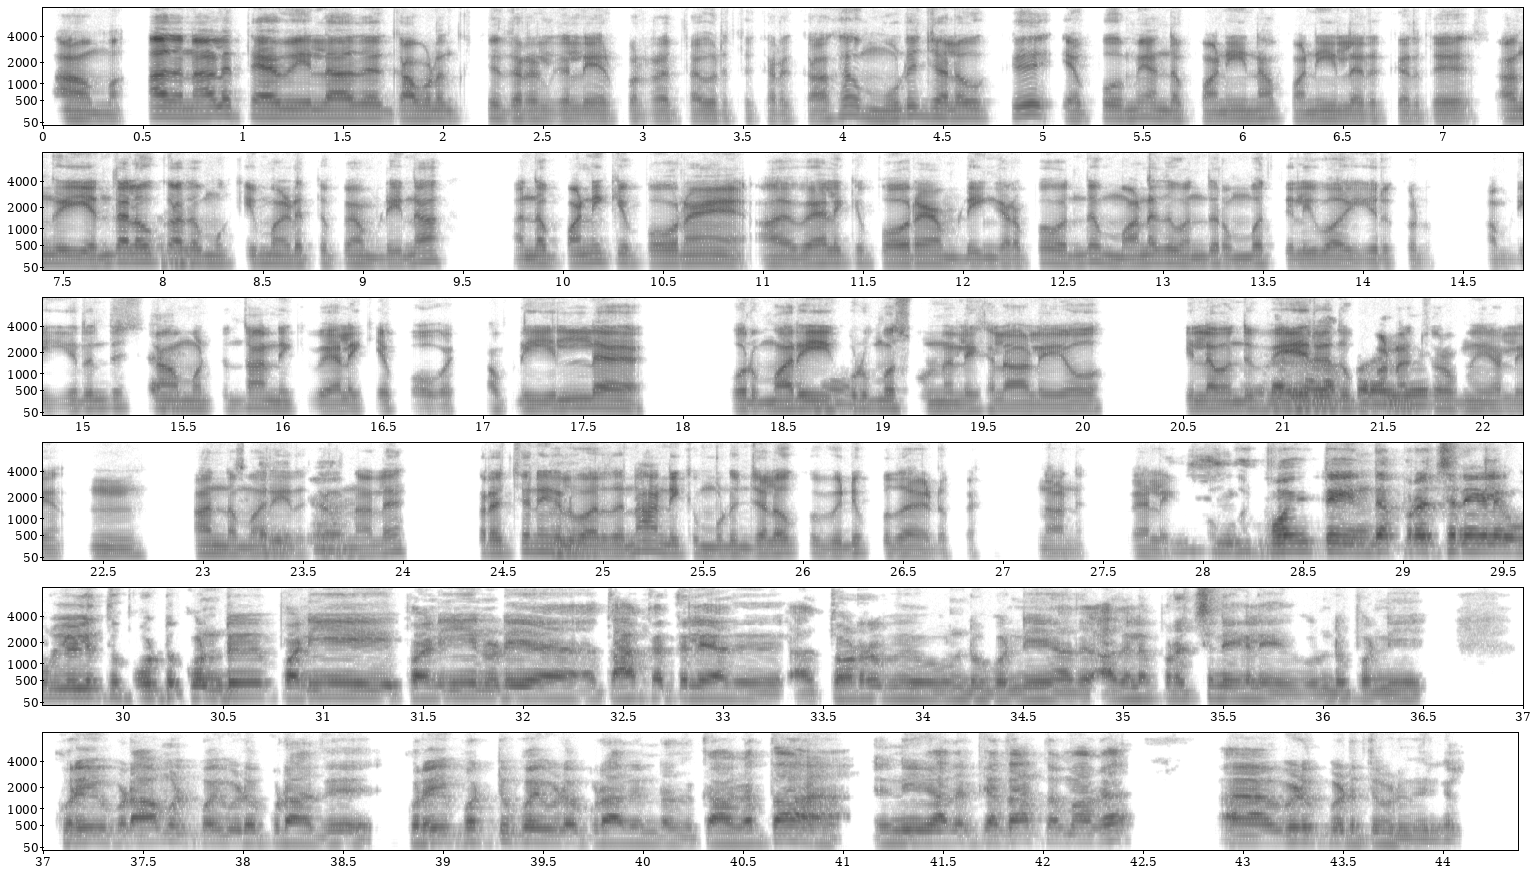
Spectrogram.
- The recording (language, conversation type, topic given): Tamil, podcast, வேலை நேரத்தையும் ஓய்வு நேரத்தையும் நீங்கள் சமநிலைப்படுத்தி எப்படித் திட்டமிடுகிறீர்கள்?
- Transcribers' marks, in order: "சுமையாலேயோ" said as "சுரமையாலேயோ"; unintelligible speech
